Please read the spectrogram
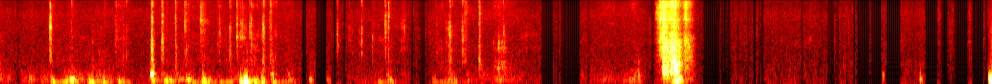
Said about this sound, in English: Uh, I'm typing to you real quick,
